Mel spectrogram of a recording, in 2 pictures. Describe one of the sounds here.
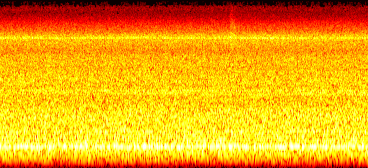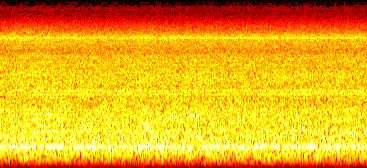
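A subway train hums steadily in the distance in an echoing underground station.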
